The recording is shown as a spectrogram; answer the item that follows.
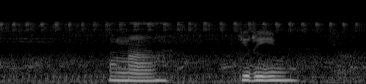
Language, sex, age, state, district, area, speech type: Santali, female, 30-45, West Bengal, Uttar Dinajpur, rural, spontaneous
